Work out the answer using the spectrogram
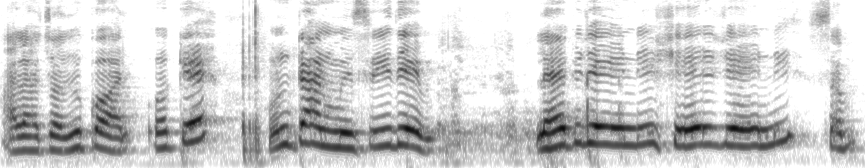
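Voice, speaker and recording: Woman teacher, high and unhurried, chants letter names in a long sing-song and speaks gently to her viewers. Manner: gentle, addresses listeners as amma. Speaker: Telugu alphabet teacher. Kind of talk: slow teaching recitation.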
